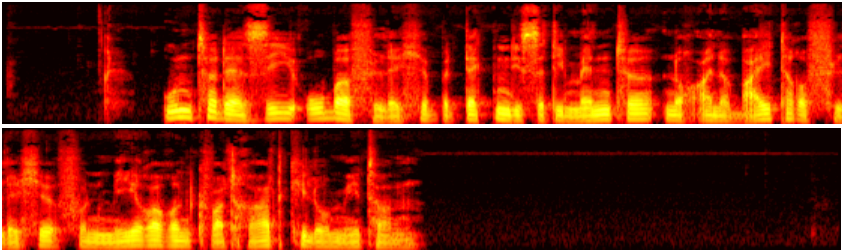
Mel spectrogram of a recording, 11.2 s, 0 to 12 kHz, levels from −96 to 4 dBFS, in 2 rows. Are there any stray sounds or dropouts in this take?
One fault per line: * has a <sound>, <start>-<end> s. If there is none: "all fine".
all fine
